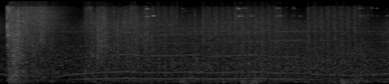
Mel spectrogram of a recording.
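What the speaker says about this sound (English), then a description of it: "Opening fire on these fuckers" Gunfire in Ghost Recon Wildlands, a sharp burst at the start followed by scattered shots over a rising and falling engine drone.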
